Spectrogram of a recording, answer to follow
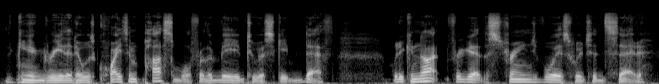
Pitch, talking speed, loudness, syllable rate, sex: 95 Hz, 225 wpm, -19 LUFS, 6.0 syllables/s, male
